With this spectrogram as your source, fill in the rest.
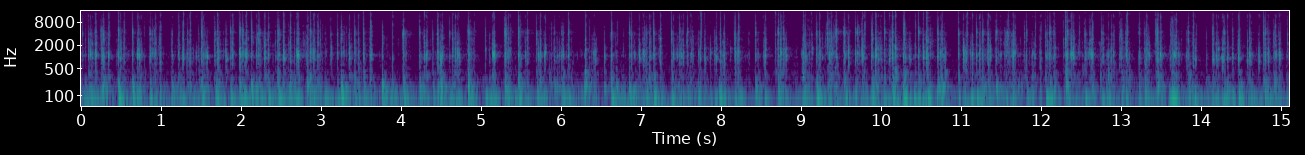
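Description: Rapid key tapping on a full-size black plastic computer keyboard with a hollow body and plastic keys, typed on with the fingertips of both hands. A dense, continuous stream of short, clicky keystrokes with bright, sharp attacks dies away almost instantly over a steady low hum, with no pauses long enough to separate the strokes.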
